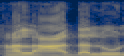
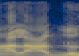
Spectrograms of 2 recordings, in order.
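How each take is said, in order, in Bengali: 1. d ও l-এর মাঝে একটি ছোট স্বরধ্বনি উচ্চারিত হয়। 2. d ও l-এর মাঝে কোনো স্বরধ্বনি উচ্চারিত হয় না। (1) "আদালু জবর দেওয়ার" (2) "দালের মধ্যে সাকিন দিয়ে"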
